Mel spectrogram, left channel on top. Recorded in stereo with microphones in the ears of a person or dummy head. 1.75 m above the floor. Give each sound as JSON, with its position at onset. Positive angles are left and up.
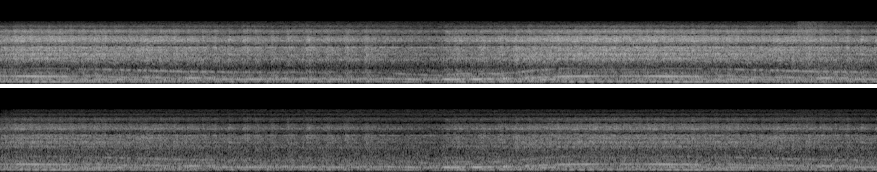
{"t": 0.0, "sound": "an engine running", "side_deg": 35}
